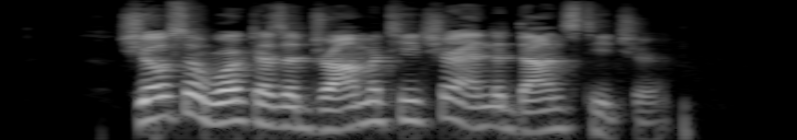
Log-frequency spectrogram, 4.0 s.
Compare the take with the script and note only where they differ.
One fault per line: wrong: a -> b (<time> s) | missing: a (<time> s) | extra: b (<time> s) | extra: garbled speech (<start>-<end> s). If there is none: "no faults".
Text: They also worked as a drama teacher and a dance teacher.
wrong: They -> She (0.6 s)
